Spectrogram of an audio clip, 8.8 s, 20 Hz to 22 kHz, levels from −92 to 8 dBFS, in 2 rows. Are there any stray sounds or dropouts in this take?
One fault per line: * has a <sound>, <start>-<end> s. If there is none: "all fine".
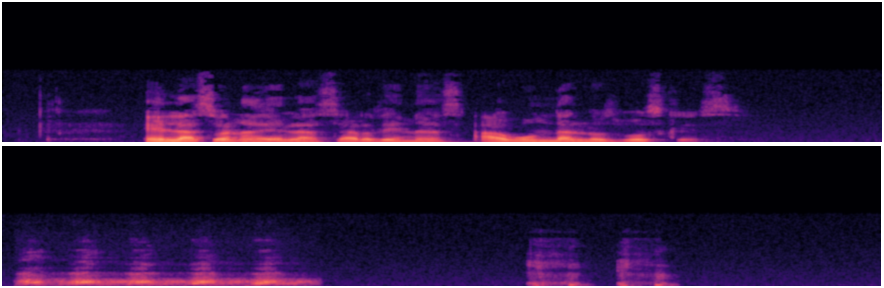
* has a bark, 4.5-6.0 s
* has a cough, 7.0-7.8 s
